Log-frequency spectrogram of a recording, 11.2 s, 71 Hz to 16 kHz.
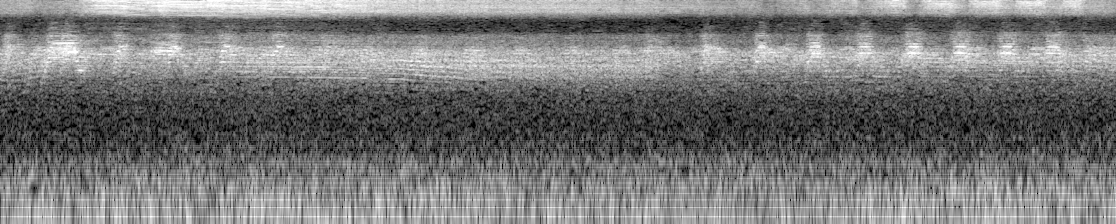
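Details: Achasan mountain grass insects chirp in overlapping high pulses, around two a second, irregular in rhythm, layered over a continuous thin hiss of more insects; filmed on an S20 Ultra.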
